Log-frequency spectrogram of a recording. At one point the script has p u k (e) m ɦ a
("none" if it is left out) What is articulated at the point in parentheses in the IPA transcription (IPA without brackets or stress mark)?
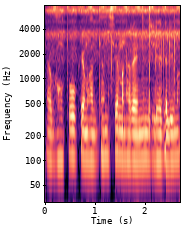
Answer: e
